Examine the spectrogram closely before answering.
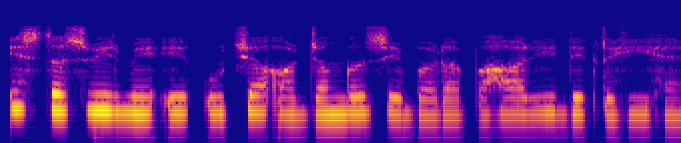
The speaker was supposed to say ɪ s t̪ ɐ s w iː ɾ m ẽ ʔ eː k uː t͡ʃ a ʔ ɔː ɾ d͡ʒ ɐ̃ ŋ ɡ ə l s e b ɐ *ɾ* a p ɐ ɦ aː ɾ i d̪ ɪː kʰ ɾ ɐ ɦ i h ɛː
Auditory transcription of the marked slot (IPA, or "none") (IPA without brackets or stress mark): ɽ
